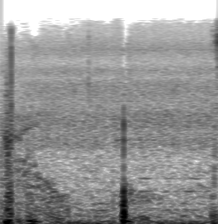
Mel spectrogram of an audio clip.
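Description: Low, steady rumble of a handheld camera being carried on a walk, broken by two sharp knocks about a second apart, the second louder.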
